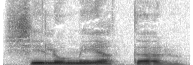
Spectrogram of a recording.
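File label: "kilometer", Swedish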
